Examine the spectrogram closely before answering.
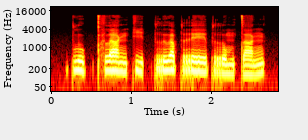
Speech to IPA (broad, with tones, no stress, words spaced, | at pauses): plu˨˩k̚pʰla˧ŋki˨˩t̚prɯ˦˥a̯ preː˧pro˩˦mta˩˦ŋ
